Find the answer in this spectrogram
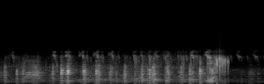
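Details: Muscovy duck calls: rapid overlapping short notes forming a continuous chattering stream that stops abruptly just before the end, leaving near silence.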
